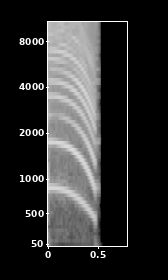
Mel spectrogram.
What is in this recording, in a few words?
synth shot A; Electro; Anthemic; synth shots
